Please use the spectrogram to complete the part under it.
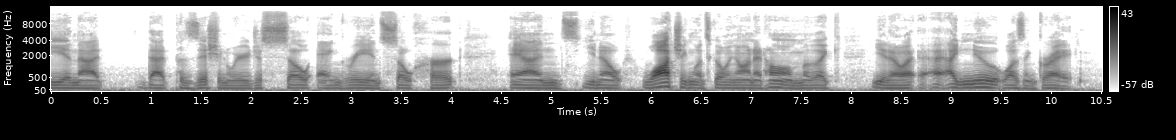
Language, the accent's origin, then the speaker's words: English; Boston, Massachusetts, United States; And I grew up in Boston.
